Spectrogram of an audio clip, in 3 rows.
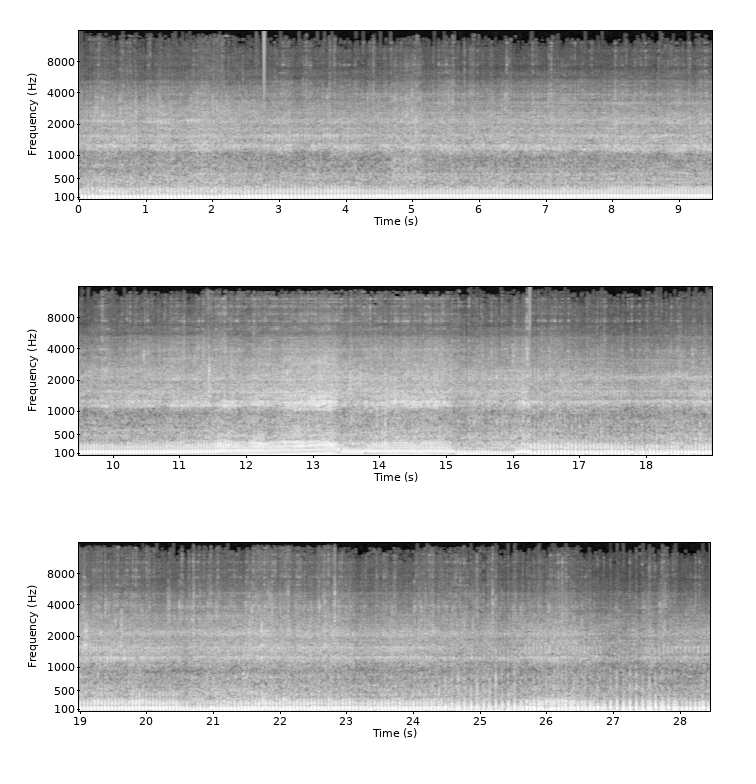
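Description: Royal Enfield Classic 350's single-cylinder engine running steadily as the motorcycle rides a rough dirt trail, its note shifting for a few seconds about halfway through.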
